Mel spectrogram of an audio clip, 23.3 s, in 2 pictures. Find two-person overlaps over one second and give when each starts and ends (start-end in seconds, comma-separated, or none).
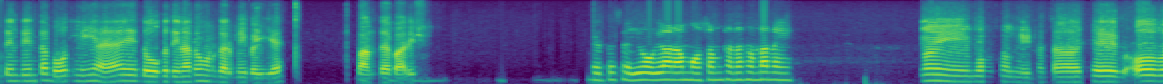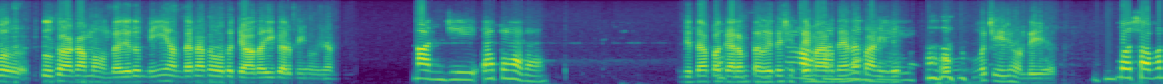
18.8-20.6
